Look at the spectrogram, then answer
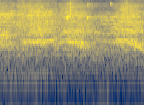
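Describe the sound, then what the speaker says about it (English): A high school basketball crowd in the Livingston Academy gym against Pickett County, a continuous roar of cheering and shouting that swells in waves, with no talk over it. "You hear the crowd."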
